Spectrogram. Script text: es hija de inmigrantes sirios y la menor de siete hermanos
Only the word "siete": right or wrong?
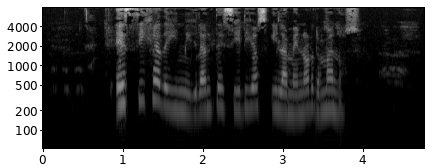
wrong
